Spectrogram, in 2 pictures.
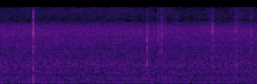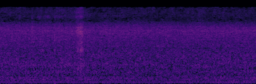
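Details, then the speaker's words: Graphics card in a two-card SLI system, powered on after fan replacement: a quiet, even hum with a steady low tone as both fans spin smoothly, with no rattle or grinding; working fine. "And now we'll turn it on and we'll check the fans, make sure they're running. We can see that both let's get this torch, fans are actually going around."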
